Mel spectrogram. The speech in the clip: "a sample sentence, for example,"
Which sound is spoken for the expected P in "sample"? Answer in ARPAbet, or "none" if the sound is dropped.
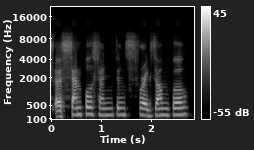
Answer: P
